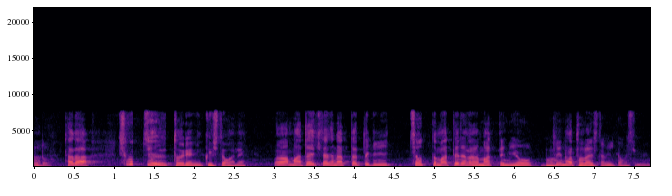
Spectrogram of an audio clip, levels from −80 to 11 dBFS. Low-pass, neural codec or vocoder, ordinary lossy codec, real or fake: none; codec, 16 kHz, 4 kbps, X-Codec, HuBERT features, trained on general audio; none; fake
